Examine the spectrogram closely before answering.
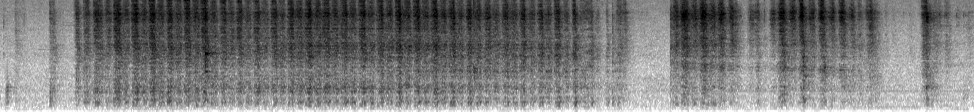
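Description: Hand plasterboard saw cutting out a socket opening in plasterboard with quick back-and-forth strokes: one long run of sawing, a pause of about a second, then a shorter run. A single knock comes near the end.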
